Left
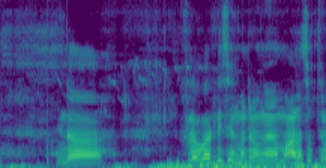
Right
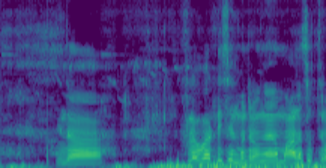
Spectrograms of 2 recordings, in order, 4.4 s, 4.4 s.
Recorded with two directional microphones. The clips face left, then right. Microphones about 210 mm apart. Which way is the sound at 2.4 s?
15° right (ahead or behind).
